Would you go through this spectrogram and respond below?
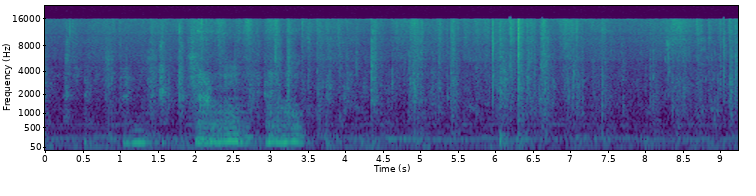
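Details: Alaskan Malamute puppies playing with their mother in a whelping box, giving a few short low whimpering and grumbling sounds around two to three seconds in, over a steady low hum.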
